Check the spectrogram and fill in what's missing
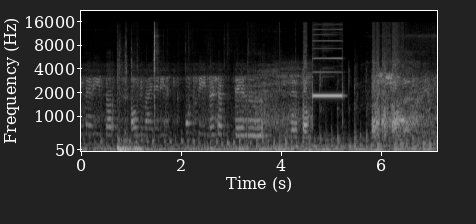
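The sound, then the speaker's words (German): An electronic alarm at an air rescue base in Bern sounds loudly for under a second, shortly before nightfall, with a shrill, steady tone, amid rhythmic clattering and voices talking in the background. “Bereits 2 Minuten nach Alarmeingang ist Riga 3 in der Luft.”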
